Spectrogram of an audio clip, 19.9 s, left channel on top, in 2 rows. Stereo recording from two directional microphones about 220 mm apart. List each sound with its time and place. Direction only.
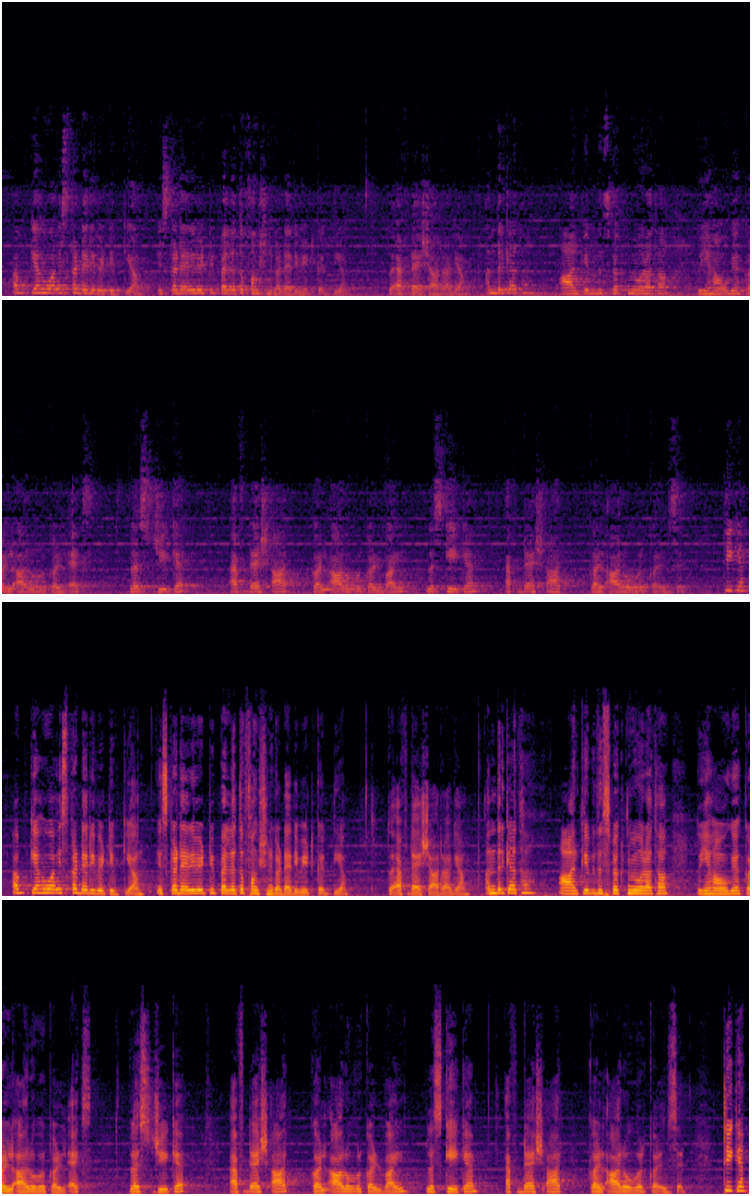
0.1 s a woman's voice: 50° right (ahead or behind)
